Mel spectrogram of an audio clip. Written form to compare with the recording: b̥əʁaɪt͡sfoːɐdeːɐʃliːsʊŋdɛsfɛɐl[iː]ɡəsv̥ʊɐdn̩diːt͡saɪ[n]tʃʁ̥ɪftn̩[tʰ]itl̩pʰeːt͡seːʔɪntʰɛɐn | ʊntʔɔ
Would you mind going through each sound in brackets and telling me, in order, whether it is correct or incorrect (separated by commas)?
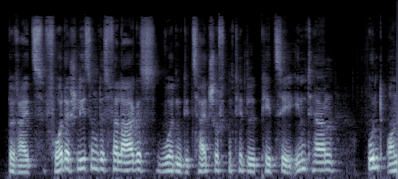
incorrect, incorrect, correct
